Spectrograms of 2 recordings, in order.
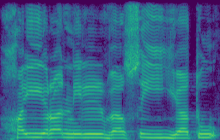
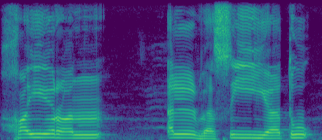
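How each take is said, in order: First: The words are joined by an added 'ni' sound. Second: The words are said apart, with no added 'ni'. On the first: "अब इसको यूँ पढ़ेंगे" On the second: "जैसे"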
